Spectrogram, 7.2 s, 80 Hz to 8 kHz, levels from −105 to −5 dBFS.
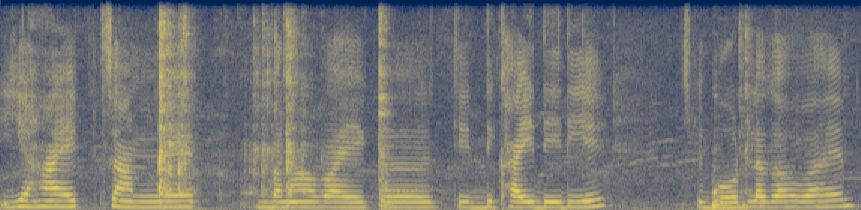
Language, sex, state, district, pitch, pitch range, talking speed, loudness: Hindi, female, Uttar Pradesh, Lucknow, 215 Hz, 210-225 Hz, 135 wpm, -22 LUFS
